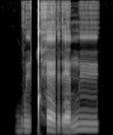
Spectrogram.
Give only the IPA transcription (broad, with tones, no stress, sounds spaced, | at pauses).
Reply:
b w y˨ ǃʰ ɛ˦˨ r ɛ˨ m y˥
